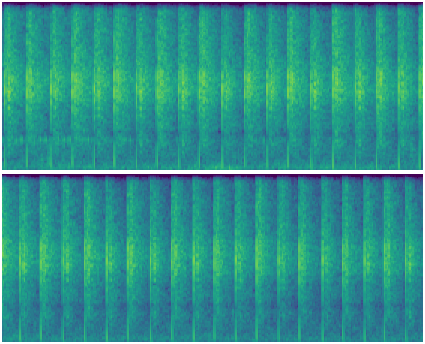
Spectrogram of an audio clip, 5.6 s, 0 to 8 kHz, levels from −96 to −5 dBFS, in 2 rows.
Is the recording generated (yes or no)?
no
